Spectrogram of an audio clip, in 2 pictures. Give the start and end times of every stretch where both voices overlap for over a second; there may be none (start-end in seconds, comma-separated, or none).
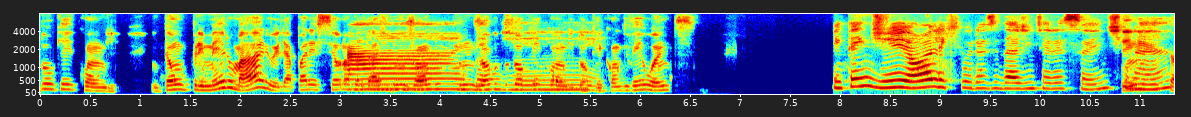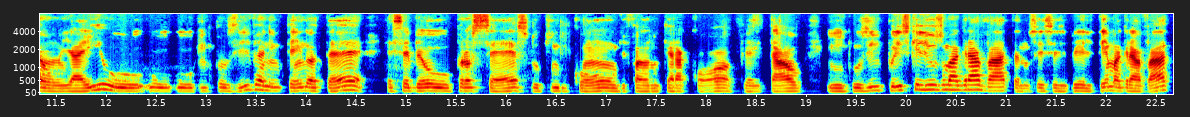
3.0-5.7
